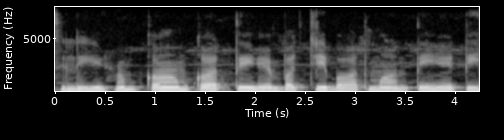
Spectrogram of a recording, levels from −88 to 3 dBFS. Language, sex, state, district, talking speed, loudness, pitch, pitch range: Hindi, female, Uttar Pradesh, Jalaun, 155 wpm, -14 LUFS, 225 Hz, 220-230 Hz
